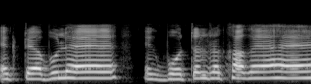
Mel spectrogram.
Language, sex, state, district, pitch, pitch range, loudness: Hindi, female, Jharkhand, Palamu, 285 Hz, 250-290 Hz, -12 LUFS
